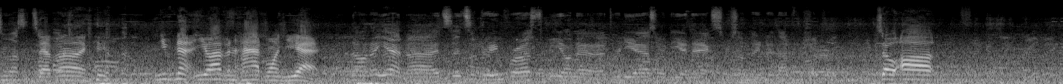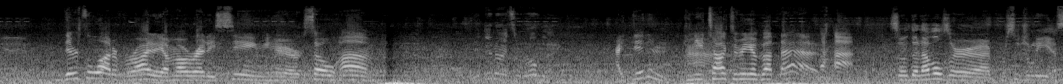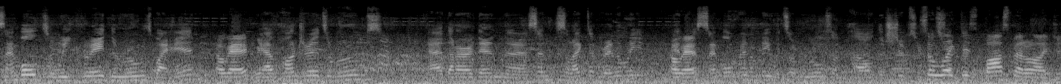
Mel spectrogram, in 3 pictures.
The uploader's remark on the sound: This is the third of the audio interviews I did while at PAX East 2016.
